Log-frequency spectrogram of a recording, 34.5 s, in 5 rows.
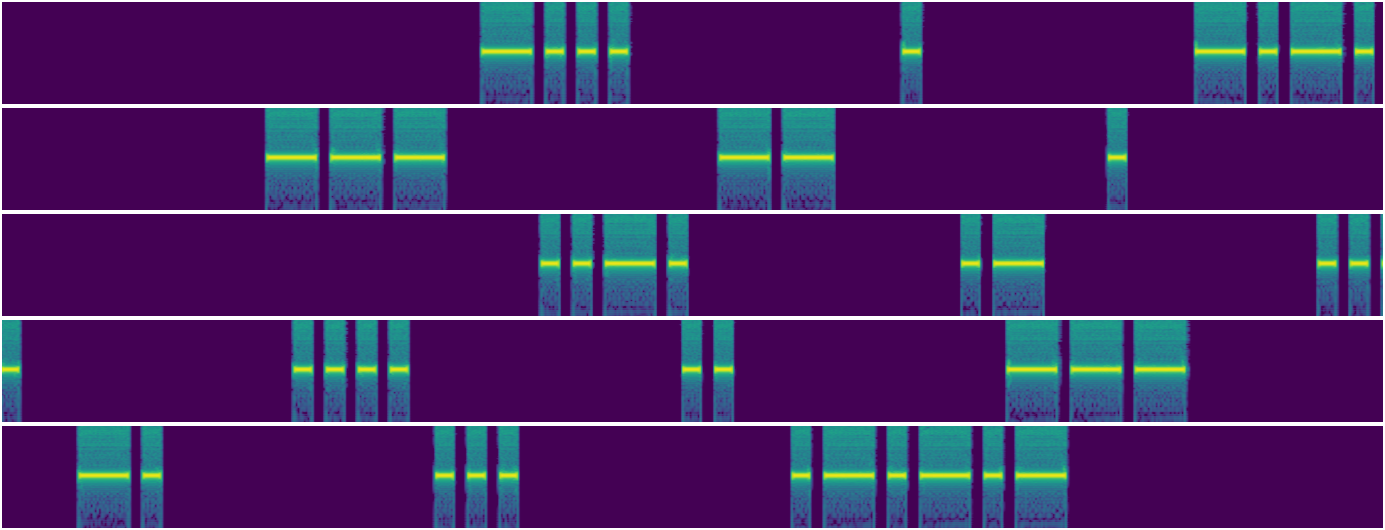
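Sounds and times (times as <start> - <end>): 
morse code at 5 wpm: 2.4 - 3.2, 6.0 - 6.9, 8.2 - 9.2, 10.5 - 11.1, 16.5 - 17.3, 18.6 - 19.0, 20.4 - 20.8, 22.2 - 22.7, 24.1 - 24.4, 25.8 - 26.7, 28.0 - 28.4, 29.8 - 30.2, 31.6 - 33.0.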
